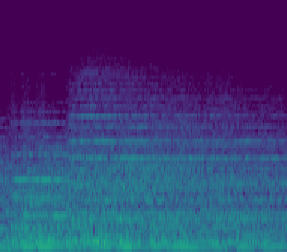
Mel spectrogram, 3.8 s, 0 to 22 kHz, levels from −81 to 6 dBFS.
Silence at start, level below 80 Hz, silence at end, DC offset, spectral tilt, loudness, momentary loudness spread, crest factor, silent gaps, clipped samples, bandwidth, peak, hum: 0 s; -56 dBFS; 0 s; 0.1%; -7 dB/octave; -33 LUFS; 5 LU; 14 dB; none; under 0.1%; 10 kHz; -20 dBFS; none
